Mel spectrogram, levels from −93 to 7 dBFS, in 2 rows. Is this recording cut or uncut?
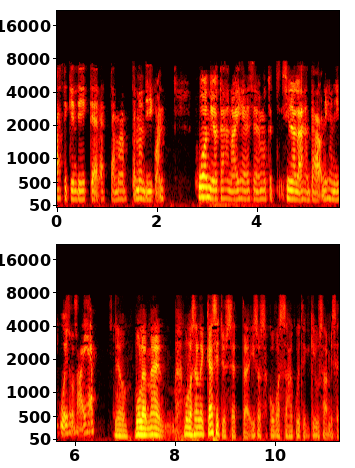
cut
